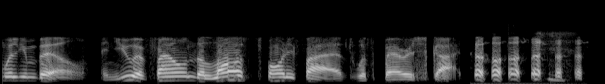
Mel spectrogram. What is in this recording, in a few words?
Bell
